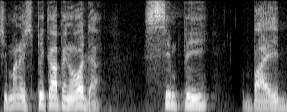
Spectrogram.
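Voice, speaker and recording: The recording is very clean, with a silent background. A man with a fairly high pitch speaks at a moderate pace with lively intonation. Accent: non-native. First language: not English. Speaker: panelist on youth entrepreneurship. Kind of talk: panel discussion. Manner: halting.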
